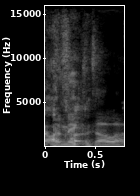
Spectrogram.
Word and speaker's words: amygdala: Amygdala. It's like yes. a 17th That's the language. You can say it better than me. I'm a native British speaker. For some reason, I wanted to say amygdala or something like that.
